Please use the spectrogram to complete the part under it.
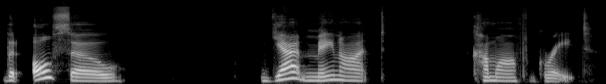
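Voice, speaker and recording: A woman's voice: fairly low pitch, animated, very slow, clean tone, no echo, clean studio sound. A woman giving casual spoken commentary, opinionated and reasoning her points aloud step by step. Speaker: true-crime commentator.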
